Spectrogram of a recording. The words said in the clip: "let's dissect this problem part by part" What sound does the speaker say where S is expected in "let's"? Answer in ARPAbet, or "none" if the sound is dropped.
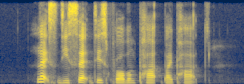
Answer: S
